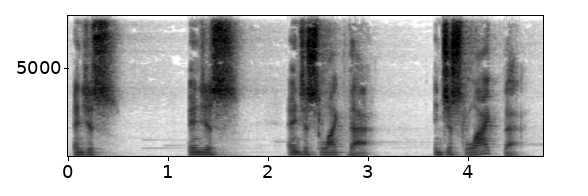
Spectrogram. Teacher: and 在口语化当中经常说成嗯，或直接发一个这个前鼻音叫嗯。Just 说成啊，说成啊，这个发音变成 and just like that.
